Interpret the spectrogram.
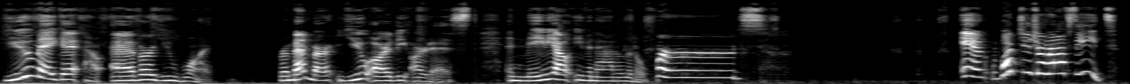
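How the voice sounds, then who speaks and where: A woman teaches young children to draw, one step at a time. Her voice is bright and swings widely in pitch. She takes it slowly, using simple and encouraging phrases as an elementary art teacher would. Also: very animated.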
